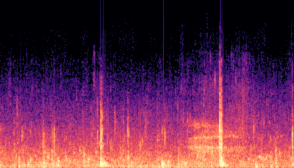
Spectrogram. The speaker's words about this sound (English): Look, sit still. I'll row you round there.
